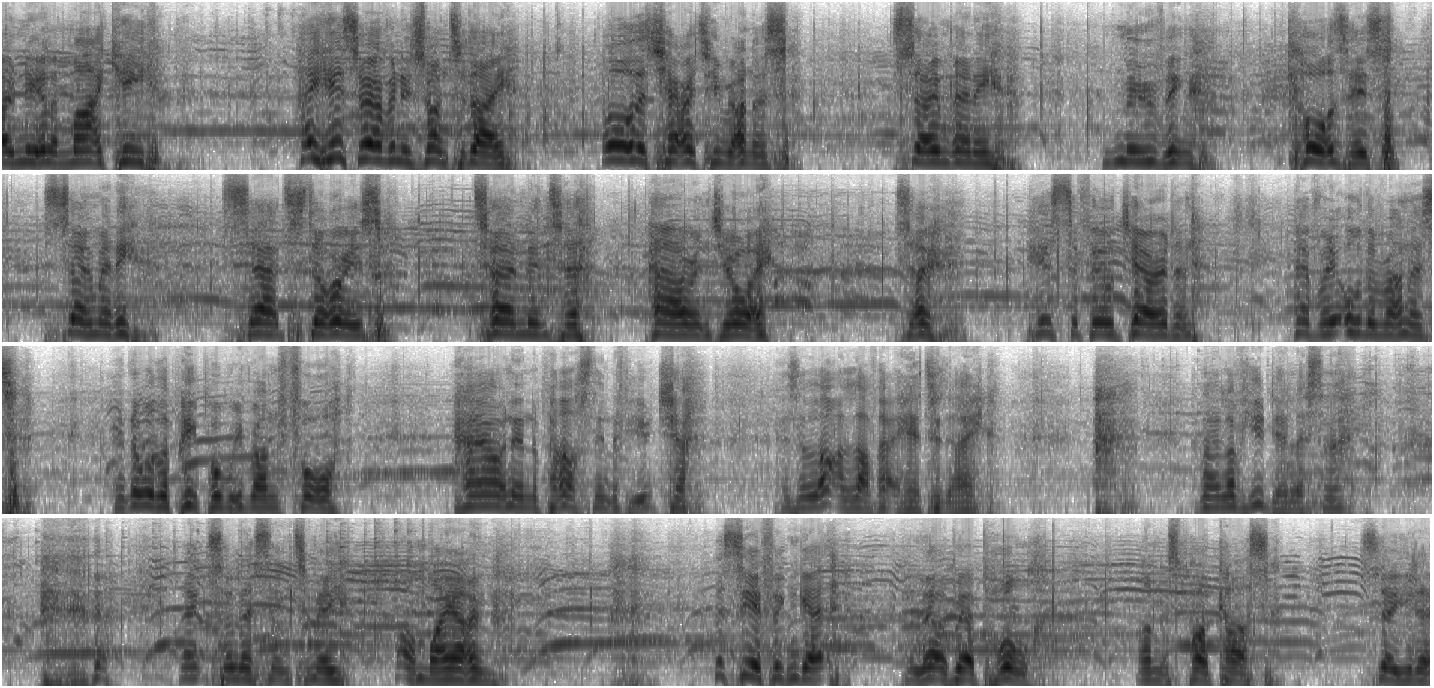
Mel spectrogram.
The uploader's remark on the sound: Comes to you live and direct from the 2023 Brighton Marathon.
